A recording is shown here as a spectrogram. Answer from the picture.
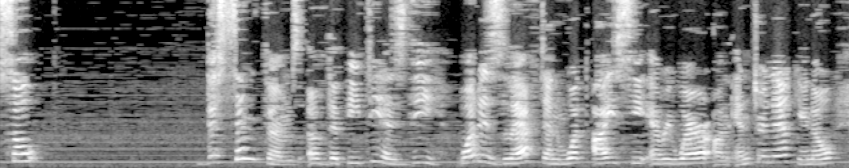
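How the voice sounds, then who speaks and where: Her high-pitched voice carries lively intonation. This woman is heard over noticeable background noise. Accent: French-Canadian. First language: French. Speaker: caregiver spouse of a veteran. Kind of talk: casual talk to camera.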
